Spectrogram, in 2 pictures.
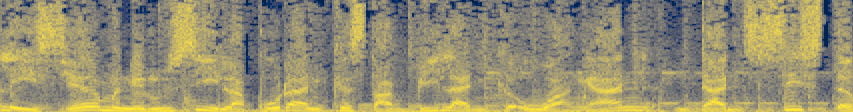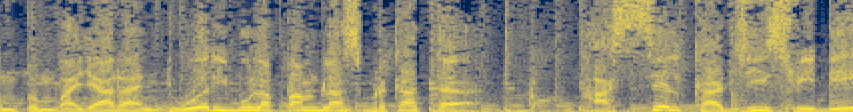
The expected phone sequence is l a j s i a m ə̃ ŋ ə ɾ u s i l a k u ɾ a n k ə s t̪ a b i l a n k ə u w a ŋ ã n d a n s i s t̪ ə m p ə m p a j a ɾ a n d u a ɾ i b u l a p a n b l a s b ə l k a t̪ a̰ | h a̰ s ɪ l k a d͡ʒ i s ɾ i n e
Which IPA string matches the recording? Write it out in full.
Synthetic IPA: l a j s i a m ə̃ n ə ɾ u s i l a p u ɾ a n k ə s t̪ a b i l a n k ə u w a ŋ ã n d a n s i s t̪ ə m p ə m b a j a ɾ a n d u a ɾ i b u l a p a n b l a s b ə r k a t̪ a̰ | h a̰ s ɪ l k a d͡ʒ i s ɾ i d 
